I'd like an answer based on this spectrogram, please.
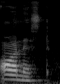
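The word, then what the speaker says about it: honest: Then है ऑनेस्ट. ऑनेस्ट में H silent है.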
